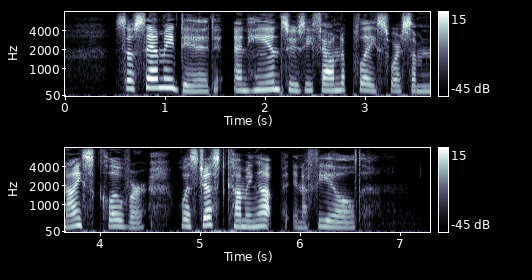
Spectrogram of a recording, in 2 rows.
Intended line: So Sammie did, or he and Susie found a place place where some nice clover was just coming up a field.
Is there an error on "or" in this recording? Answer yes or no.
yes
